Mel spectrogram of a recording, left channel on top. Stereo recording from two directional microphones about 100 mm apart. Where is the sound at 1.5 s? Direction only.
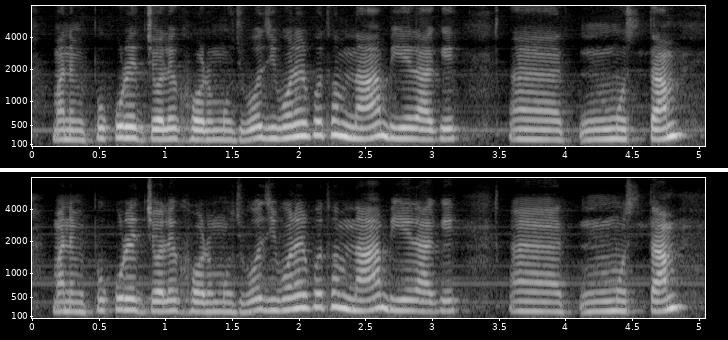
35° left (ahead or behind).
